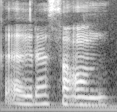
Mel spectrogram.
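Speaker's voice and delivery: ordinary talk, nothing marked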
